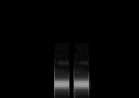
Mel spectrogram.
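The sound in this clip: Two short, identical electronic beeps from a telephone call that fails to connect, each a steady mid-pitched tone lasting a fraction of a second, separated by a brief gap and followed by silence.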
